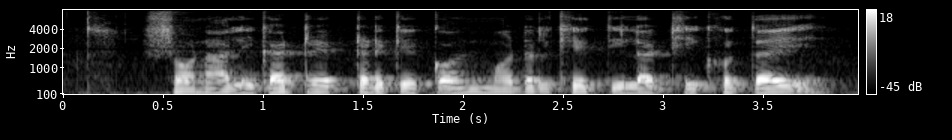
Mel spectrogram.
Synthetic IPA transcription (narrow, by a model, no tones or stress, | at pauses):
ʃonalikaʈɾek̚ʈaɾkekɔjɳmɔɖelkʰet̪ilaʈʰikhot̪aj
